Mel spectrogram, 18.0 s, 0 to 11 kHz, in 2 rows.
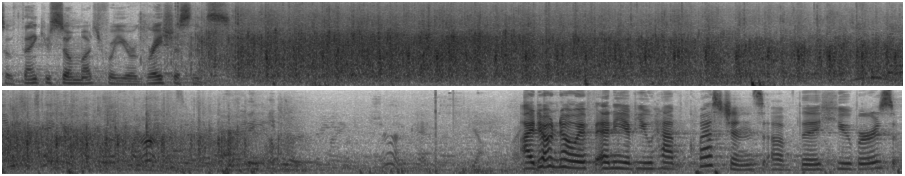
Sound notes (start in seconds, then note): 1.4 audience applauds; 8.6 voiceover; 12.0 voiceover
